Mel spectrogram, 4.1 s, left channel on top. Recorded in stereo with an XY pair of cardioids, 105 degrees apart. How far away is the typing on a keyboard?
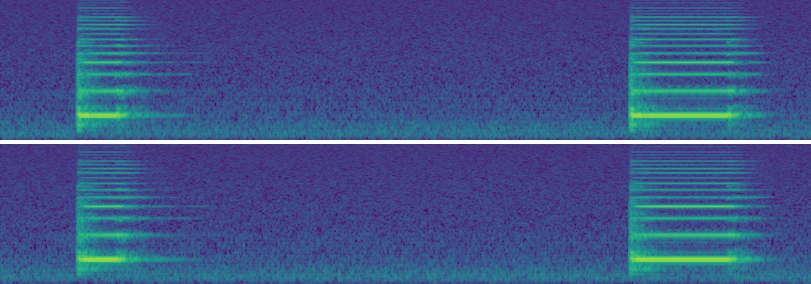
No typing on a keyboard in this recording.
